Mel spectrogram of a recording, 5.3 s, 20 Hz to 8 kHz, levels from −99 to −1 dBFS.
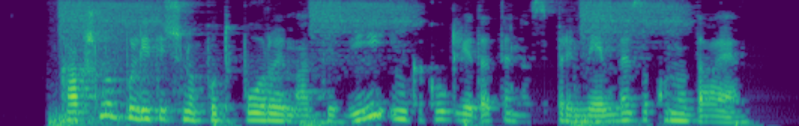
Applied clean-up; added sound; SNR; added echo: classical method spectral subtraction.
